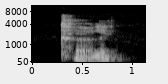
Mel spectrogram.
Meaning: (adjective) 1. Having curls 2. Curling in a direction, as opposed to straight (quotation marks or apostrophes) 3. Complicated and difficult; knotty; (noun) a person or animal with curly hair
- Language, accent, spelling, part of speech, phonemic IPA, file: English, Southern England, curly, adjective / noun, /ˈkɜːli/, LL-Q1860 (eng)-curly.wav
